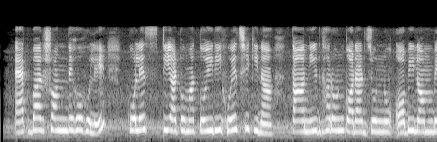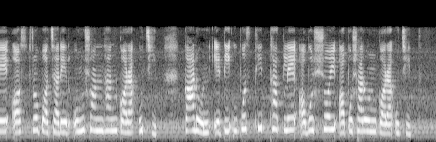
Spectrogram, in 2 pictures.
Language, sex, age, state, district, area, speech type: Bengali, female, 18-30, West Bengal, Purulia, urban, read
